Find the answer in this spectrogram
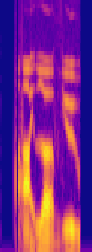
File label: Pc says i love you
